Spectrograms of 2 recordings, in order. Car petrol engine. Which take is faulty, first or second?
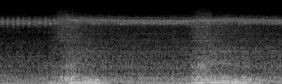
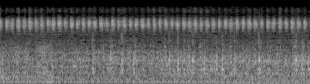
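second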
